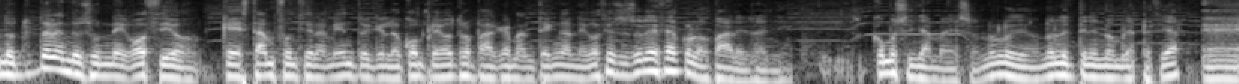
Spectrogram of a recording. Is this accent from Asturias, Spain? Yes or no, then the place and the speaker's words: no; Catalonia, Spain; Yo soy catalán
